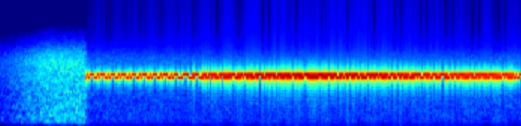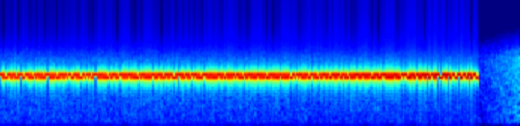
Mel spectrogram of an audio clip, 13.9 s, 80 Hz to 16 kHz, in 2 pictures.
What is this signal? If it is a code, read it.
NAVTEX (SITOR-B), 100 baud, 170 Hz shift, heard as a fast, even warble, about 1700 Hz centre. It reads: 6213 9430 1577 8175 1616 8609 5886 2990 4606 5388 4834 7987 3754 0021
